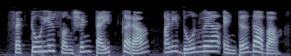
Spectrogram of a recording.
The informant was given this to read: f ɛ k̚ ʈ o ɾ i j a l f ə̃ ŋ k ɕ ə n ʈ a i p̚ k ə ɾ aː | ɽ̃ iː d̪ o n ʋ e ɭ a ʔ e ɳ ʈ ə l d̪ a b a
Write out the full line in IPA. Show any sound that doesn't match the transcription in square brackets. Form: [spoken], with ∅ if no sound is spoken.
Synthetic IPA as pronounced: f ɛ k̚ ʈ o ɾ i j [ə] l f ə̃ ŋ k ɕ ə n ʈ a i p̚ k ə ɾ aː | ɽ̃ [i] d̪ o n ʋ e ɭ a ʔ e ɳ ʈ ə [ɾ] d̪ a b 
